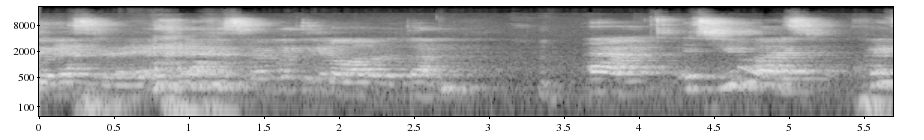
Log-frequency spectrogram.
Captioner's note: laughs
